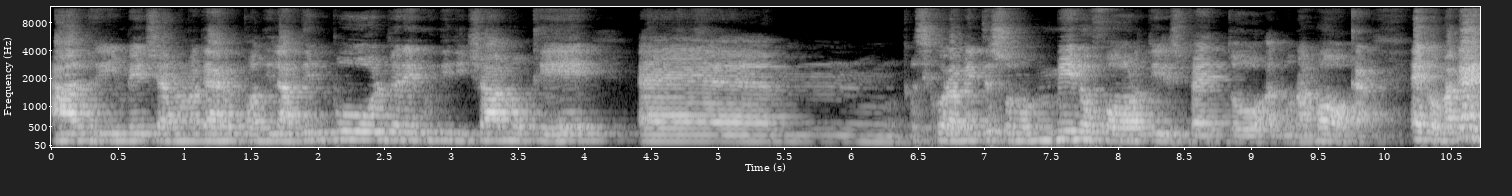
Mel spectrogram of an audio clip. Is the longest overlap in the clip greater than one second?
No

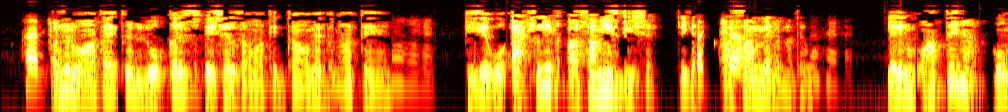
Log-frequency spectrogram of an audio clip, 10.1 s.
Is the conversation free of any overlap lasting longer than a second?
Yes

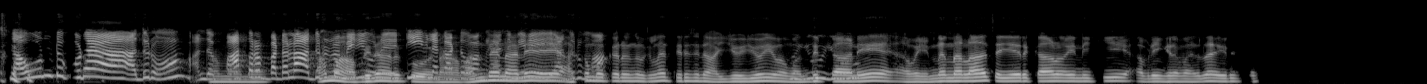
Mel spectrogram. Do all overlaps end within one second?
No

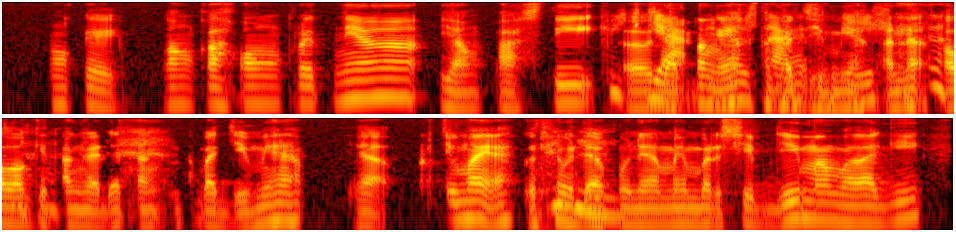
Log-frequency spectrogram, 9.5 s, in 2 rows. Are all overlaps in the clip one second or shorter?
No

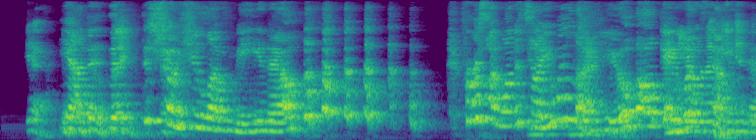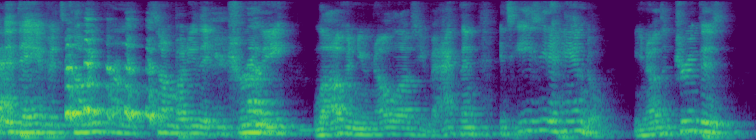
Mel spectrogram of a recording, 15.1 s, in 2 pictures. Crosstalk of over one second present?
Yes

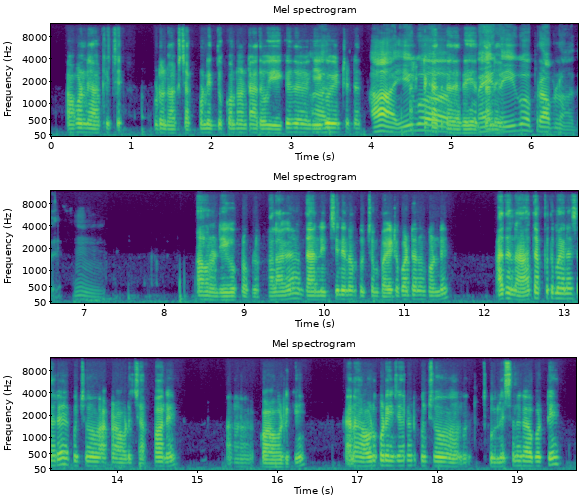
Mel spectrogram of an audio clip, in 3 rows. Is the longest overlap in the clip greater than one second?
No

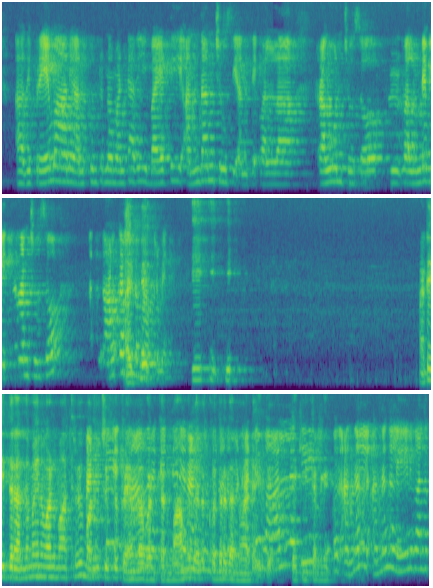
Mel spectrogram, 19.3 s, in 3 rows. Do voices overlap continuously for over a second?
Yes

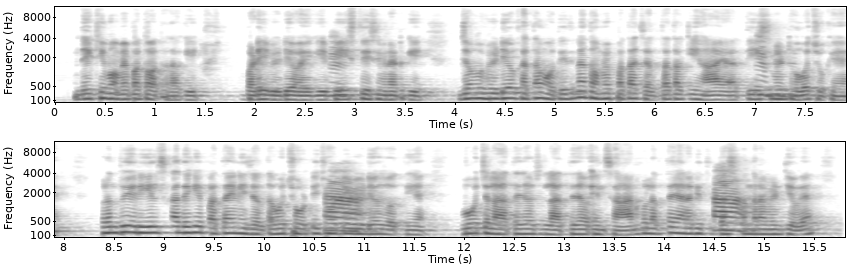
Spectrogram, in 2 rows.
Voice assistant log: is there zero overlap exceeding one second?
Yes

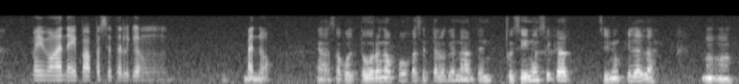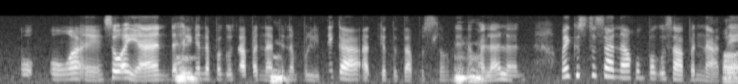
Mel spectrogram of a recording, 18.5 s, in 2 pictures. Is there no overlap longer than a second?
Yes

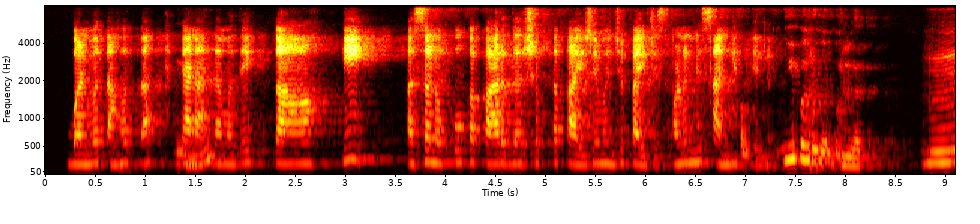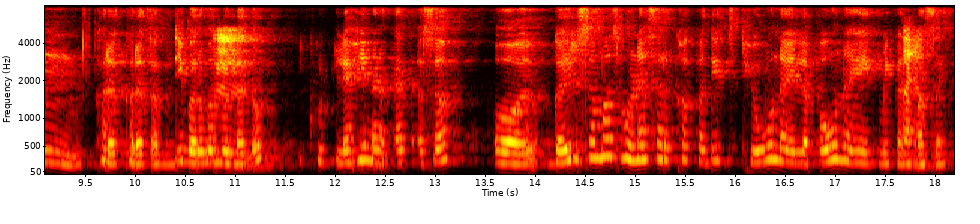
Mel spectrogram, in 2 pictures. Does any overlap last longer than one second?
No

